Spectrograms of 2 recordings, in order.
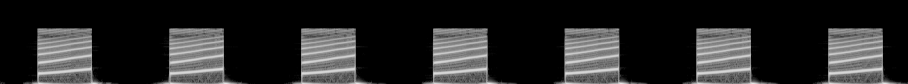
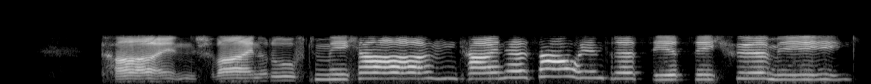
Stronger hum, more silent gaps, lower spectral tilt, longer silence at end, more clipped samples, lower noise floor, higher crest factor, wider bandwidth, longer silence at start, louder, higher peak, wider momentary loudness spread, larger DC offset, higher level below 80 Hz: neither; neither; second, -1 dB/octave vs -5 dB/octave; about the same, 0.15 s vs 0.25 s; first, 4% vs under 0.1%; about the same, -65 dBFS vs -64 dBFS; second, 10 dB vs 16 dB; first, 5.4 kHz vs 4 kHz; second, 0.35 s vs 1 s; first, -9 LUFS vs -15 LUFS; about the same, 0 dBFS vs 0 dBFS; second, 9 LU vs 14 LU; neither; first, -28 dBFS vs -66 dBFS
